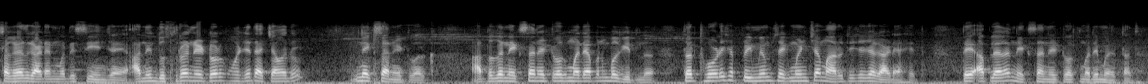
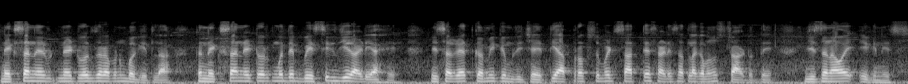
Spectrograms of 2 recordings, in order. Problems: constant background noise, background conversations at intervals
